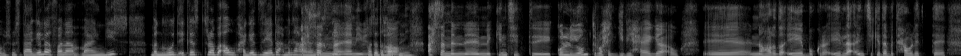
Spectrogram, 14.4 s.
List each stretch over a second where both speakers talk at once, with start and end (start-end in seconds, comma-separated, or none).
4.5-6.0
